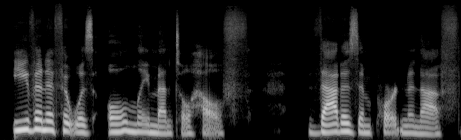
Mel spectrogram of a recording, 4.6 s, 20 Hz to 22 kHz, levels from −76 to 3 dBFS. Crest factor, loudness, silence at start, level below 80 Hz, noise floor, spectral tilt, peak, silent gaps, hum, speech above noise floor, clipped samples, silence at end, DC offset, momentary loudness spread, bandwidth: 18 dB; -20 LUFS; 0.15 s; -68 dBFS; -59 dBFS; -5.5 dB/octave; -2 dBFS; none; none; 40 dB; under 0.1%; 0.05 s; under 0.1%; 10 LU; 18 kHz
